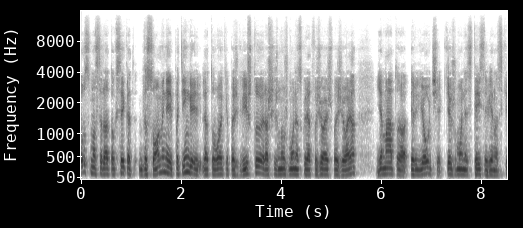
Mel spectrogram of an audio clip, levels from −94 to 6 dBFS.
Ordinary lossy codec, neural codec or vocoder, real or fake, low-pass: AAC, 48 kbps; autoencoder, 48 kHz, 128 numbers a frame, DAC-VAE, trained on Japanese speech; fake; 14.4 kHz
